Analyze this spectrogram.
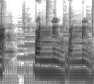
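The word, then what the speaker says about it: วันหนึ่งๆ: คำ ว่า วัน หนึ่ง เวลา อ่าน ก็ ต้อง อ่าน ว่า วัน หนึ่ง วัน หนึ่ง ฉัน ต้อง เดิน หลาย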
